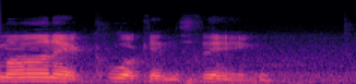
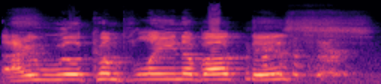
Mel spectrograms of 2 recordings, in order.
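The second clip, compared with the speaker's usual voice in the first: lightly voiced cranky old man; 4 semitones higher, 7 dB louder than usual. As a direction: grumble like a cranky grandpa. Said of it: "Old man [name]'s yelling".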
